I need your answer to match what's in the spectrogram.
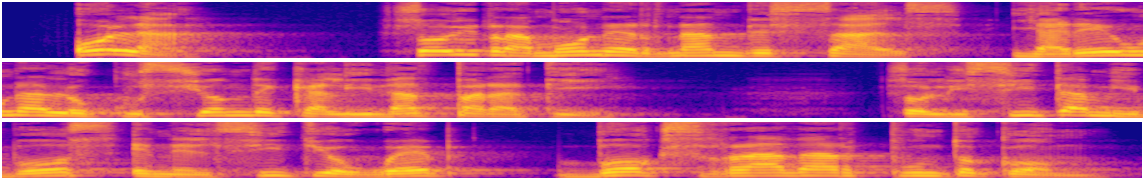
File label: Spain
